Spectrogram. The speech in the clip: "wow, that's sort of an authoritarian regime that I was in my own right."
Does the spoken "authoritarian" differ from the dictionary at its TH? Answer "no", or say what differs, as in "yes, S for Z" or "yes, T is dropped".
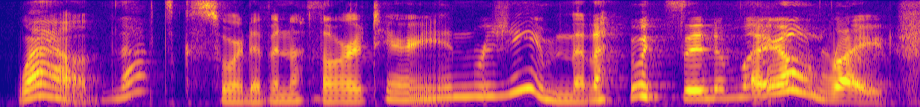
no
